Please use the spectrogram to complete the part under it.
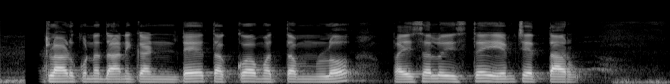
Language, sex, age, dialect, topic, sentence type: Telugu, male, 18-24, Telangana, banking, question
